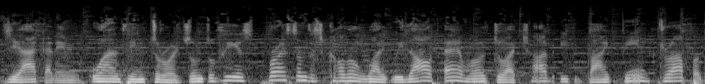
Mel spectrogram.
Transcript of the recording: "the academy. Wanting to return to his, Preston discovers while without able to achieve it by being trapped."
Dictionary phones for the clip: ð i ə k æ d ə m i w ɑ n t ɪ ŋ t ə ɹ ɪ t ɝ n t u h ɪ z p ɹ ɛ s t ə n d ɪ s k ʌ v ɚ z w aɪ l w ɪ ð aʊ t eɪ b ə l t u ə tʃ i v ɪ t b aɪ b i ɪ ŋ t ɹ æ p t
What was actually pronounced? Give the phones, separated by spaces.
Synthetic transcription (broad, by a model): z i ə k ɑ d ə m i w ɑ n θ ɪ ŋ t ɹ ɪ s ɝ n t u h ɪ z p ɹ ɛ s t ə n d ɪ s k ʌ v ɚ w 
